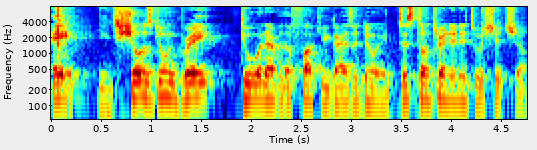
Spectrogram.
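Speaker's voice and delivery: ordinary delivery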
